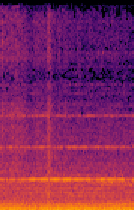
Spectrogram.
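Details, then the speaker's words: Water-well drilling rig pump after grouting: steady high-pitched squeal at one pitch over low pump rumble; crew thinks the pump needs grease, suspected dry bearing or shaft, not confirmed. "sounds like we need to grease that pump over there."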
